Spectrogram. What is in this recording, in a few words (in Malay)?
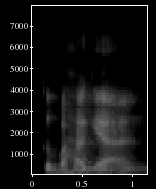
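"kebahagiaan", Malay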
